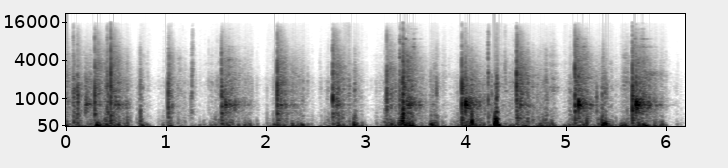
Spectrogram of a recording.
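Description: Gloved punches landing on a spring-mounted reflex bag's ball in quick, irregular combinations, a few sharp knocks a second.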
